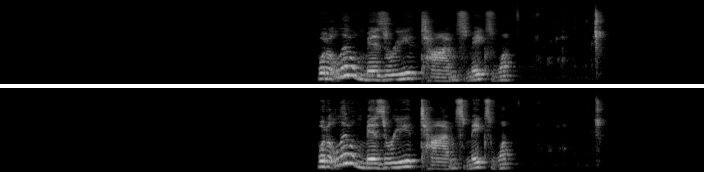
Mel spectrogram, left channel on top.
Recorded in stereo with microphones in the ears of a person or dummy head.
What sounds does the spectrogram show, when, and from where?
3.2 s a woman speaking: 65° right (ahead or behind), 1.2 m
5.2 s chewing: 55° left (ahead or behind), 3 m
